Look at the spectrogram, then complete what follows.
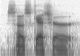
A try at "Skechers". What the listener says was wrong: It's no T. Skechers. That's how you pronounce it. There's no T.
